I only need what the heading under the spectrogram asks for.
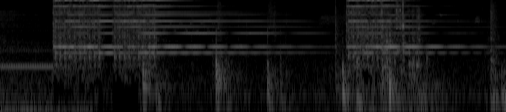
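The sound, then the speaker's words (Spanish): A telephone rings in two long electronic bursts of bright, trilling tone, separated by a quieter gap with brief pulses, fairly faint overall and with no voices. “llama por teléfono. Vuelve a llamar.”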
